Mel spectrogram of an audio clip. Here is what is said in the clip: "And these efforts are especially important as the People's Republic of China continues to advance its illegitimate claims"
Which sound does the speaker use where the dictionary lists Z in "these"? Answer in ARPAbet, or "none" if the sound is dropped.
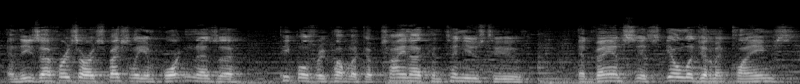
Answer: Z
